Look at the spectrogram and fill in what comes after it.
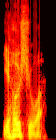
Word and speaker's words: Yehoshua: So earlier in the biblical narrative, Joshua is pronounced as, is written in Hebrew and pronounced in Hebrew as Yehoshua.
